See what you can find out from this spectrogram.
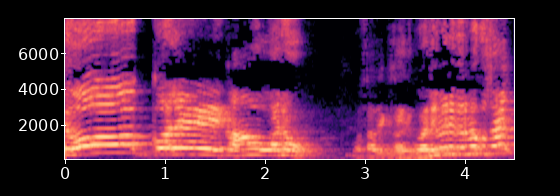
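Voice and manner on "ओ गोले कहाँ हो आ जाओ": put-on loud call to the cowherd boys; Krishna loudly calling his friends in. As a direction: shout it across the lanes to the boys. और फिर आवाज लगाई.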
